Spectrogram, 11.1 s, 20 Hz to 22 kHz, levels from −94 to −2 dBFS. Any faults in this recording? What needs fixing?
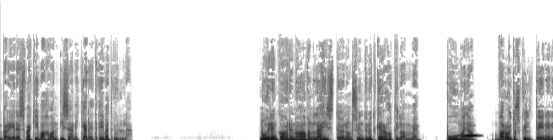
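Loudspeaker feedback squeal, 9.08 to 9.67 s: a 795 Hz tone swells over about a third of a second to roughly 10 dB above the program as the microphone re-amplifies its own loudspeaker. To prevent it, keep microphones out of the loudspeakers' coverage, lower the monitor gain, or notch out 795 Hz.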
